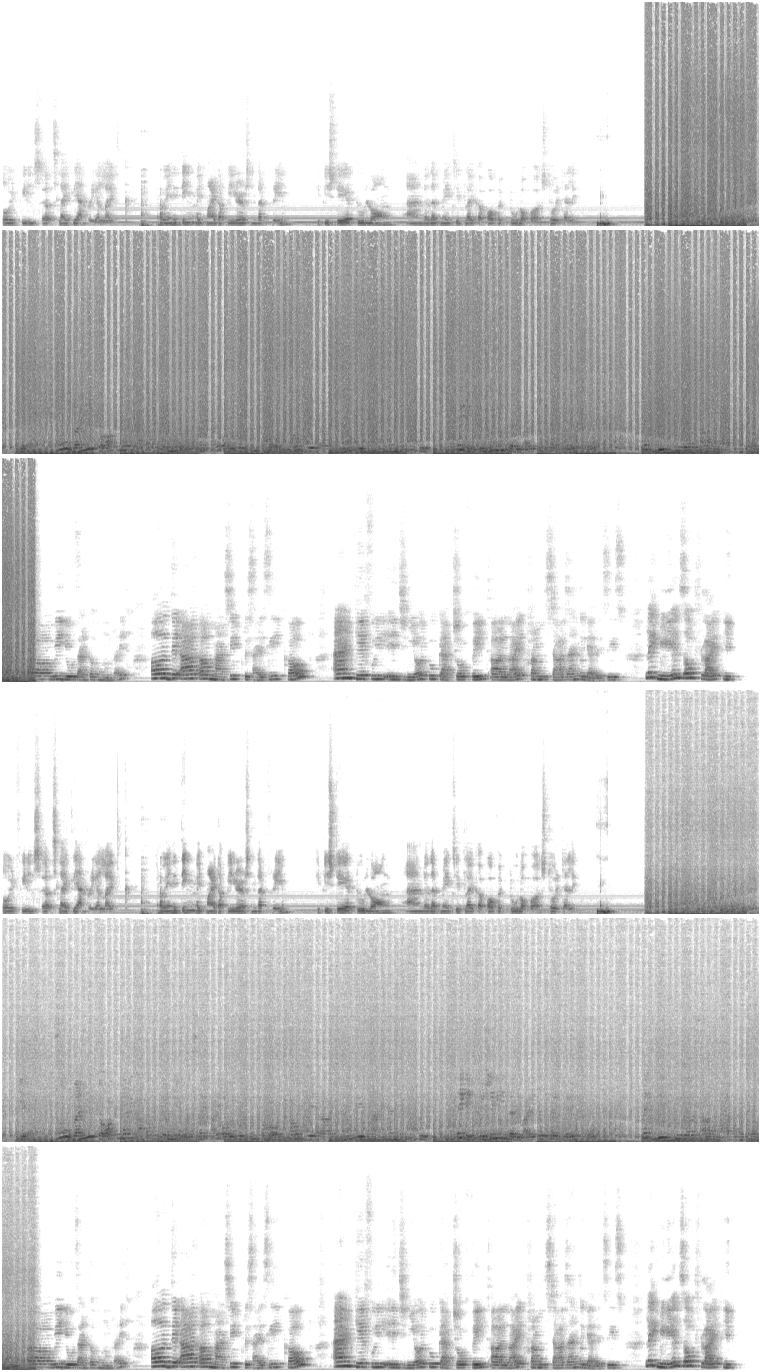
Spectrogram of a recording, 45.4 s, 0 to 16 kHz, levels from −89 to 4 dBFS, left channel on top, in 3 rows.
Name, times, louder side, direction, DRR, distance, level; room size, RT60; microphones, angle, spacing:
voice 1, 0.0-2.6 3.1-5.8 6.3-11.6 11.9-12.2, right 2 dB, 85° right, 1.0 m, -37 dB
sound 1, 1.8-19.8, left 4 dB, 60° right, 4.7 m, -53 dB
sound 2, 12.8-30.9, left 5 dB, 60° left, 0.6 m, -27 dB
voice 2, 15.4-15.8 16.2-27.1 27.9-44.8, equal, 10° right, 1.8 m, -31 dB
11.5 x 9.3 x 4.4 m
head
